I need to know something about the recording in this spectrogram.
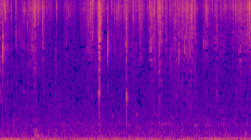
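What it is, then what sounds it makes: Water-soaked mushy bar soap. Hands squeeze, knead and tear a soft, water-soaked, mushy bar of soap with their fingertips in a clear plastic tub of soapy water. The result is a quiet, steady stream of wet, crackling tears and squishy crinkles, bright and hissy with little low end and a few sharper snaps.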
